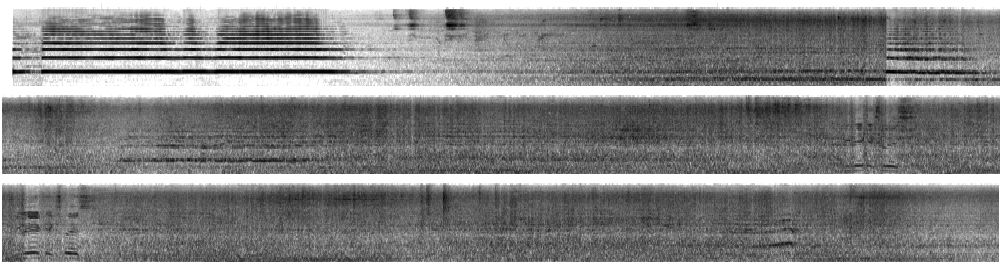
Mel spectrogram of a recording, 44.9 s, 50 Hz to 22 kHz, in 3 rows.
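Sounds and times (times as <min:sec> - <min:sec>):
locomotive horn blast: 0:00.2 - 0:06.0, 0:11.0 - 0:15.2, 0:16.7 - 0:19.8
train wheels on rails: 0:05.8 - 0:44.9.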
